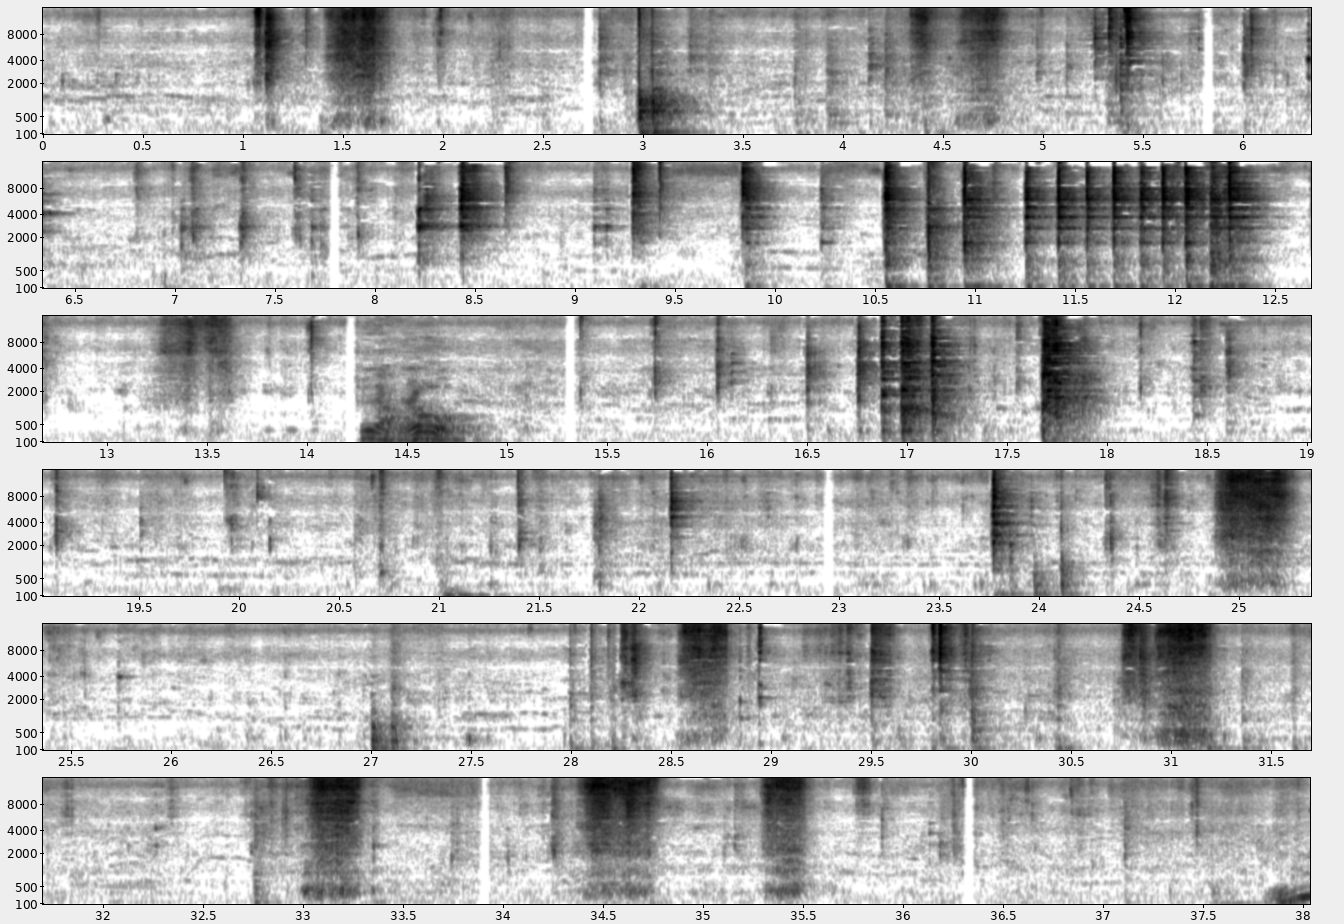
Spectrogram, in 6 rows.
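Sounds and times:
chopsticks clinking on porcelain plates: 0:08.1 - 0:12.6
slurping noodles: 0:24.7 - 0:25.4, 0:30.7 - 0:31.3, 0:32.9 - 0:33.4, 0:34.3 - 0:35.6.

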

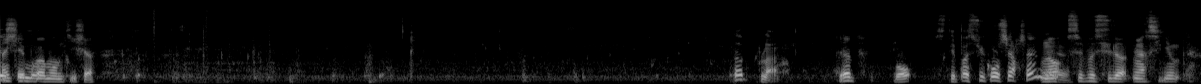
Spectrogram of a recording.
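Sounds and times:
water lapping against boat hull: 0:00.0 - 0:09.2.

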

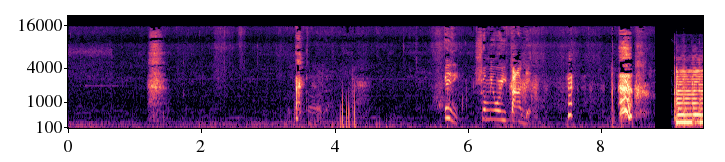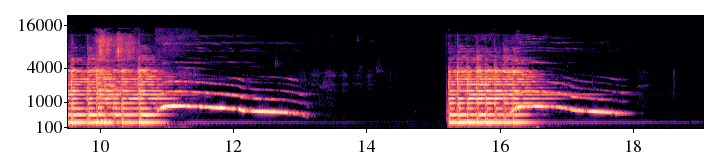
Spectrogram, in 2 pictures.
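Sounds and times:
piano note: 0:09.1 - 0:11.4, 0:15.2 - 0:16.7
dog howling: 0:10.8 - 0:13.2, 0:16.2 - 0:18.1.

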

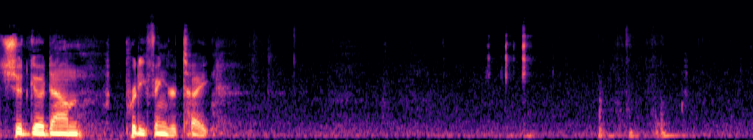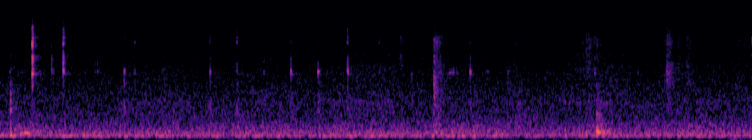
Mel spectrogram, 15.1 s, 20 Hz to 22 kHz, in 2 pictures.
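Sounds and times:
light metal clicks and taps: 0:07.6 - 0:09.0.

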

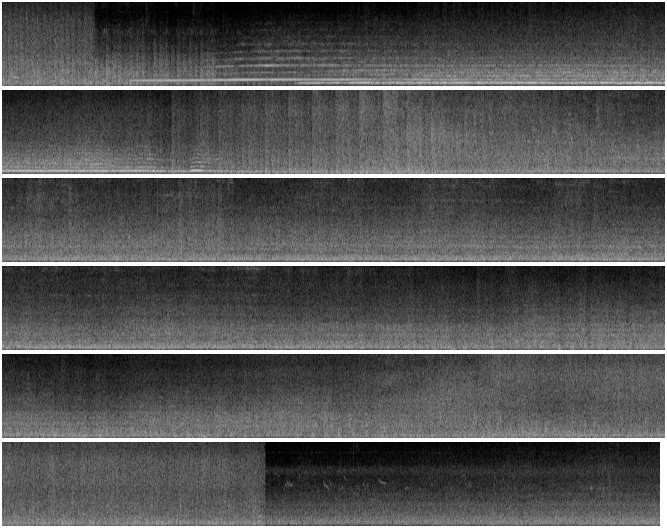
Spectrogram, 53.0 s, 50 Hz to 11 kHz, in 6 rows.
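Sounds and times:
train coaches clattering by: 0:00.0 - 0:52.9
train whistle blast: 0:01.6 - 0:11.9.

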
